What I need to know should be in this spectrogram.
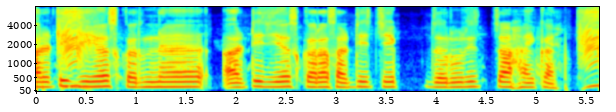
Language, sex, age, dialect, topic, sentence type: Marathi, male, 25-30, Varhadi, banking, question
